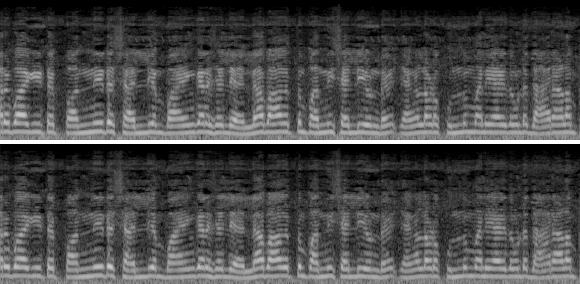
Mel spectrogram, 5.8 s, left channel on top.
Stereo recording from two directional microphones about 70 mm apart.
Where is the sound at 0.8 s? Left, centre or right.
Right.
